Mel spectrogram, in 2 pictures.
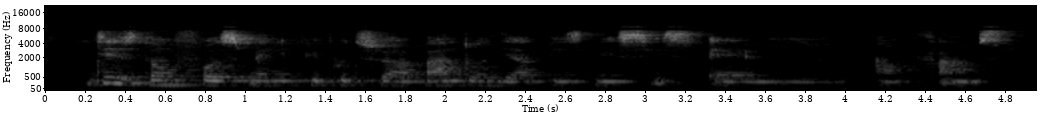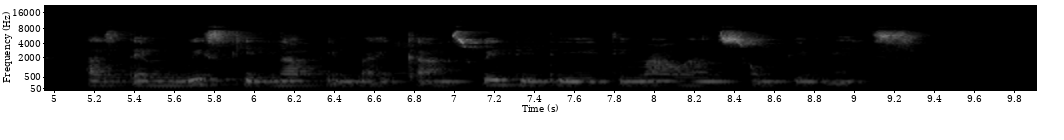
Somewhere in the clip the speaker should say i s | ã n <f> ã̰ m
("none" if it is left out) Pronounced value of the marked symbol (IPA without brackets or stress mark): f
